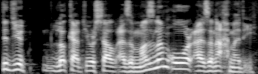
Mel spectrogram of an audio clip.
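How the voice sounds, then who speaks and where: A man's voice: on the high side, animated, moderate pace. A man hosting an interview, asking his guest questions in a formal on-air manner. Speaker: host.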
